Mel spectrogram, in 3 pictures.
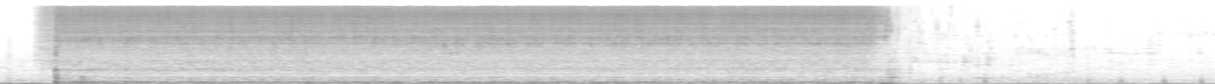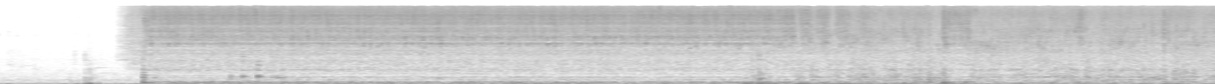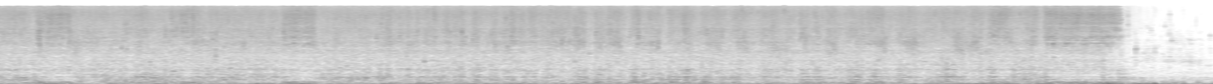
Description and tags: I opened the tap over a metal sink, closed the tap again. Did that a second time and played with the water a bit like washing hands.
